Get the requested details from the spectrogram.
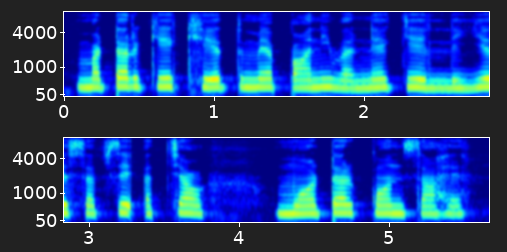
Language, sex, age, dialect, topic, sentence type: Hindi, female, 25-30, Kanauji Braj Bhasha, agriculture, question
